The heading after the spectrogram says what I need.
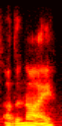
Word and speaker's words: Adonai: that the lord yahweh so remember we pronounce this adanai so uh when we're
